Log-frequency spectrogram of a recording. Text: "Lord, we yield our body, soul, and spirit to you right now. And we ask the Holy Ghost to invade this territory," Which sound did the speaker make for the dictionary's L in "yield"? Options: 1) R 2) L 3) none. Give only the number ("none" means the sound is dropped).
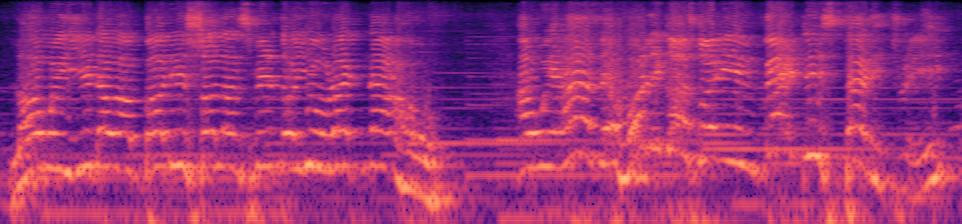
3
